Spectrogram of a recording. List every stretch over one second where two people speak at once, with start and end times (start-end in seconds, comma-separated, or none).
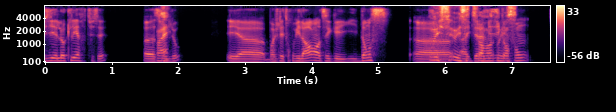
5.8-7.1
